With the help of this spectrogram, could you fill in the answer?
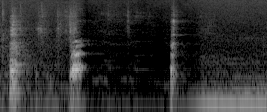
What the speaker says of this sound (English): my dogs be barking for no reason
